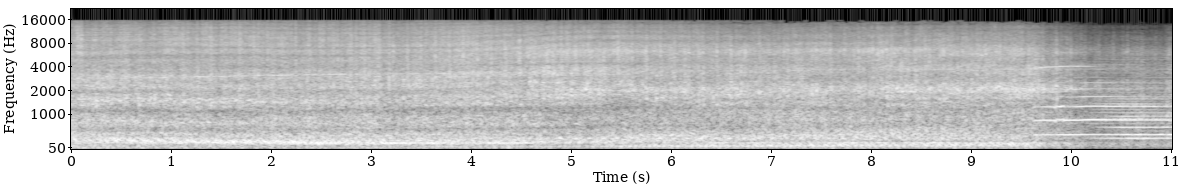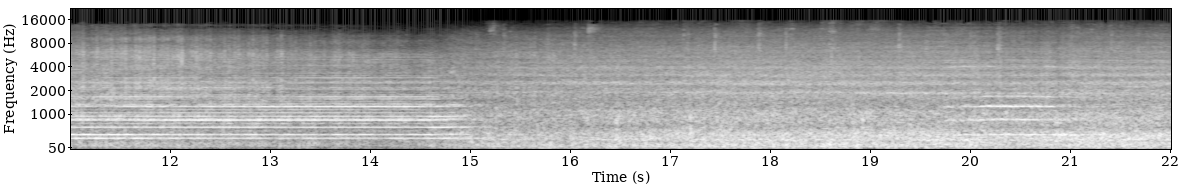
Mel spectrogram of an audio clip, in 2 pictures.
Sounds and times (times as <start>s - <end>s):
Clickety-clack: 0.0s - 13.2s, 15.2s - 22.0s
Railroad car, train wagon: 0.0s - 22.0s
Train horn: 9.6s - 15.2s, 19.7s - 21.1s.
